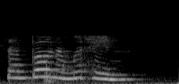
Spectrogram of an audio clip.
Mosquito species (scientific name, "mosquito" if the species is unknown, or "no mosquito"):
no mosquito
